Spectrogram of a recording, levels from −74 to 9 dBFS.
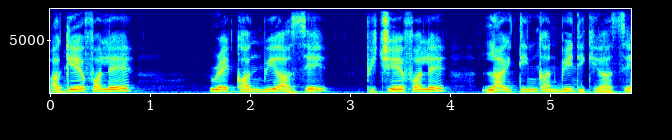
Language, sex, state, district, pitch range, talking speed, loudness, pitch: Nagamese, male, Nagaland, Dimapur, 180-205 Hz, 135 wpm, -15 LUFS, 195 Hz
